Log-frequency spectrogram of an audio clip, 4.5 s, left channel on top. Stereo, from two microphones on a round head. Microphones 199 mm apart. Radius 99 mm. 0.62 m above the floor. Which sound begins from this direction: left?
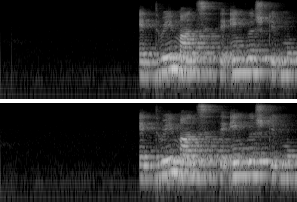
A woman speaking, at 2.1 s.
